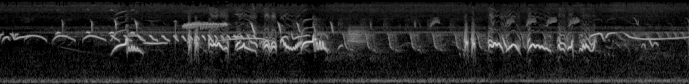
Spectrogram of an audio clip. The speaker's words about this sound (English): Okay, who's that? There's a catbird, sounding like a cat mewing.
